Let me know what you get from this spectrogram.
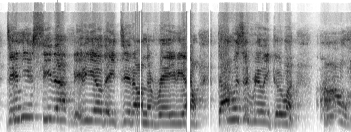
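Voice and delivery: high, sweet condescending church-lady voice; mock the pious scold with syrupy pity; sugary mocking church lady. Mocking churchgoers scolding Holly, in a high sugary voice.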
